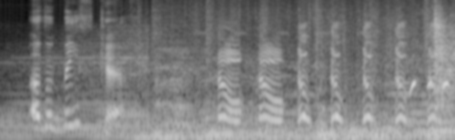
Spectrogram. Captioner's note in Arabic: ينادي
